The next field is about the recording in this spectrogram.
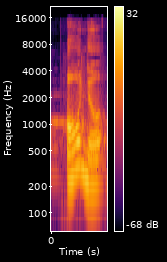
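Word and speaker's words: honour: And the sentence that we get is, the story is based on real honor and courage. Next we have is air, spelled as H-E-I-R, and we pronounce as A-I-R, heir.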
